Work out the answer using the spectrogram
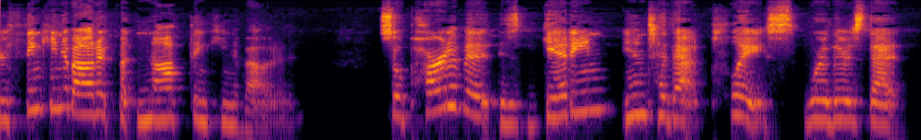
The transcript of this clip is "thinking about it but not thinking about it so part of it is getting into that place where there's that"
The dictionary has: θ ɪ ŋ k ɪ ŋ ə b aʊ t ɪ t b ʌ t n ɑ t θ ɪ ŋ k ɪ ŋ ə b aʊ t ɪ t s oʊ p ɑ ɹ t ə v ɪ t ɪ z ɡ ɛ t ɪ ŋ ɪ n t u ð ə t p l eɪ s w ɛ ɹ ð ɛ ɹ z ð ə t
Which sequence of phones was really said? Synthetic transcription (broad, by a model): θ ɪ ŋ k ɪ ŋ ə b aʊ t ɪ t b ʌ t n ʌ t θ ɪ ŋ k ɪ ŋ ə b aʊ t ɪ t s oʊ p ɑ ɹ t ə v ɪ t ɪ z ɡ ɛ t ɪ ŋ ɪ n t u ð ə t p l eɪ s w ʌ ɹ ð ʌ ɹ z ð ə t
